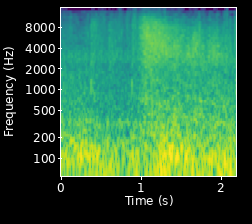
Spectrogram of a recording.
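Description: Lightning crackles and zaps.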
